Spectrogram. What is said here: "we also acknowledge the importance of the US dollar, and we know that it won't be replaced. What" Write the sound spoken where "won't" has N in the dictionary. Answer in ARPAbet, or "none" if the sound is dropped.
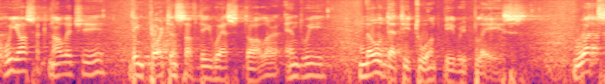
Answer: N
